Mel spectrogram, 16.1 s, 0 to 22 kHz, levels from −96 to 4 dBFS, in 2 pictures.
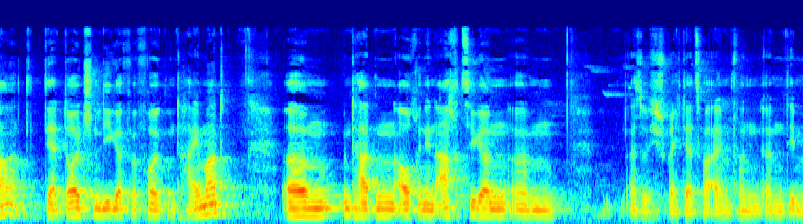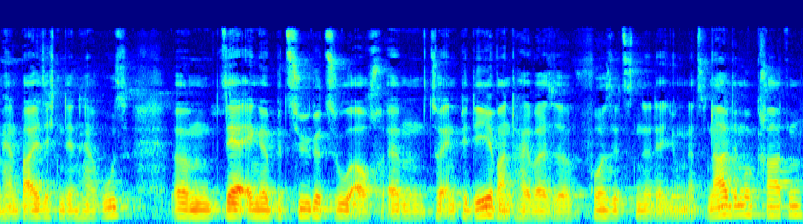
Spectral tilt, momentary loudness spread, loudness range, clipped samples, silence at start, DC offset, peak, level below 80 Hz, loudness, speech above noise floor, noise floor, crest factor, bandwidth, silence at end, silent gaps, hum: -6.5 dB/octave; 10 LU; 6 LU; under 0.1%; 0 s; under 0.1%; -4 dBFS; -54 dBFS; -26 LUFS; 22 dB; -47 dBFS; 20 dB; 14 kHz; 0 s; none; none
